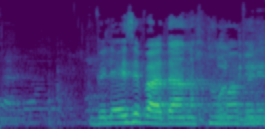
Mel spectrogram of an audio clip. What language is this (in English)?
Hebrew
